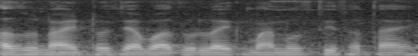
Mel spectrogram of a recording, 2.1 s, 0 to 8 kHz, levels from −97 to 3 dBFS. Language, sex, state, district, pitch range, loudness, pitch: Marathi, male, Maharashtra, Sindhudurg, 105-110 Hz, -32 LUFS, 105 Hz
